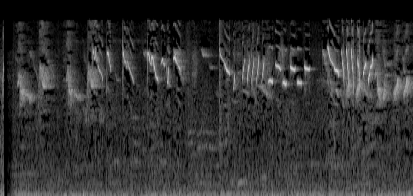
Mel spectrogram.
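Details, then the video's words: Fit Oriental white-eye singing loosely: a long, high, rambling twitter of thin chirps building into rapid trilled bursts of evenly spaced notes, with a quiet low hum underneath. "PLECI JOSS ..BUKPAR KEREN..FIT NGICAU LOSS"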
